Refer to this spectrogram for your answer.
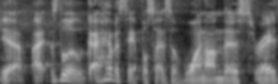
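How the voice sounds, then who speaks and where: A man speaks at a moderate pace and medium pitch in a plain, everyday voice with a General American accent. The recording is very clean, with a silent background. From US Pacific Northwest (Seattle area, Redmond). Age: 20s. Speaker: business owner, former private equity investor. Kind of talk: interview.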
